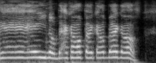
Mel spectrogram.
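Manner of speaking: high-pitched, cowardly yell at full volume. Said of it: "he's yelling out the top of his lungs".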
